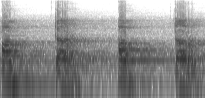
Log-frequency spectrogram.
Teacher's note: آپ سن رہے ہیں کہ حرف با کی آواز یوں دب جاتی ہے کہ پتہ ہی نہیں چلتا کہ حمزہ اور تا کے بیچ میں کون سا حرف تھا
